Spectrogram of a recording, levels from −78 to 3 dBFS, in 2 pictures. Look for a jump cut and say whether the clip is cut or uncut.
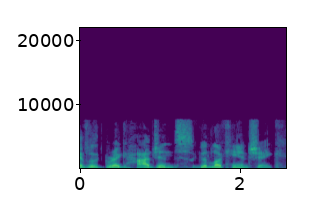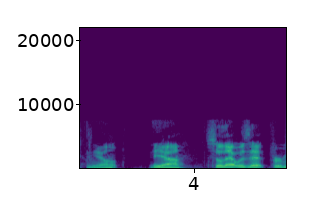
uncut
